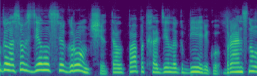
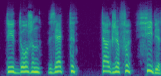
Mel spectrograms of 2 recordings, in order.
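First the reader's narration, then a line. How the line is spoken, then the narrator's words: Plain. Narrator (Russian): сказала Оливия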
